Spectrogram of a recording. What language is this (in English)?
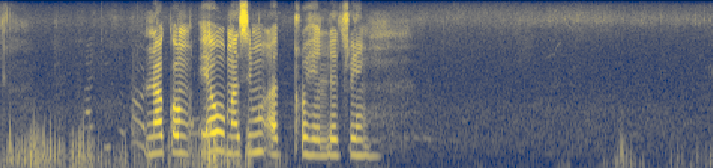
Southern Sotho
